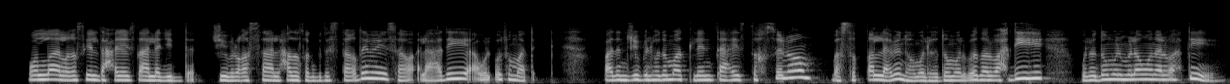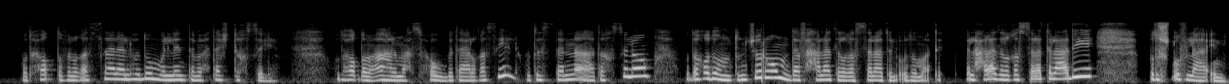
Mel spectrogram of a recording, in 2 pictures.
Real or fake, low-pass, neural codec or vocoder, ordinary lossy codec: real; 7.2 kHz; none; Opus, 64 kbps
